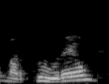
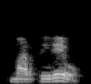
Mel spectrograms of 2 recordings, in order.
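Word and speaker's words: Martireo (μαρτυρέω): Hoy en día, el griego moderno utiliza esa U que está en el medio, martureo. Esta es una M, M-A-R-T-U-R-E-O. Esta es U, se pronuncia como una I hoy en día. Martireo.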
